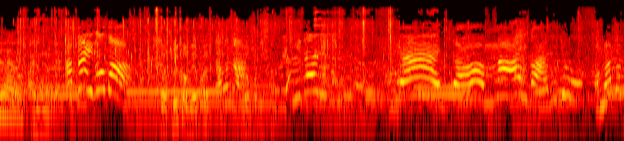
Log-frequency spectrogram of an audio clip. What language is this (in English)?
Korean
